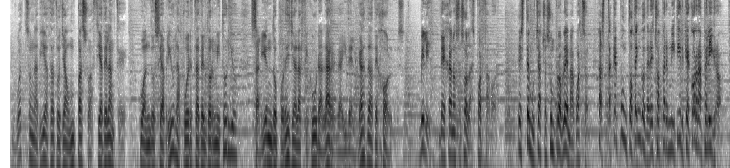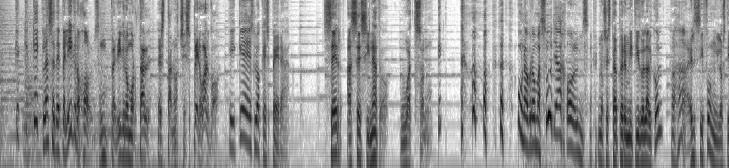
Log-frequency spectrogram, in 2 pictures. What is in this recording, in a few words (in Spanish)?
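otros España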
